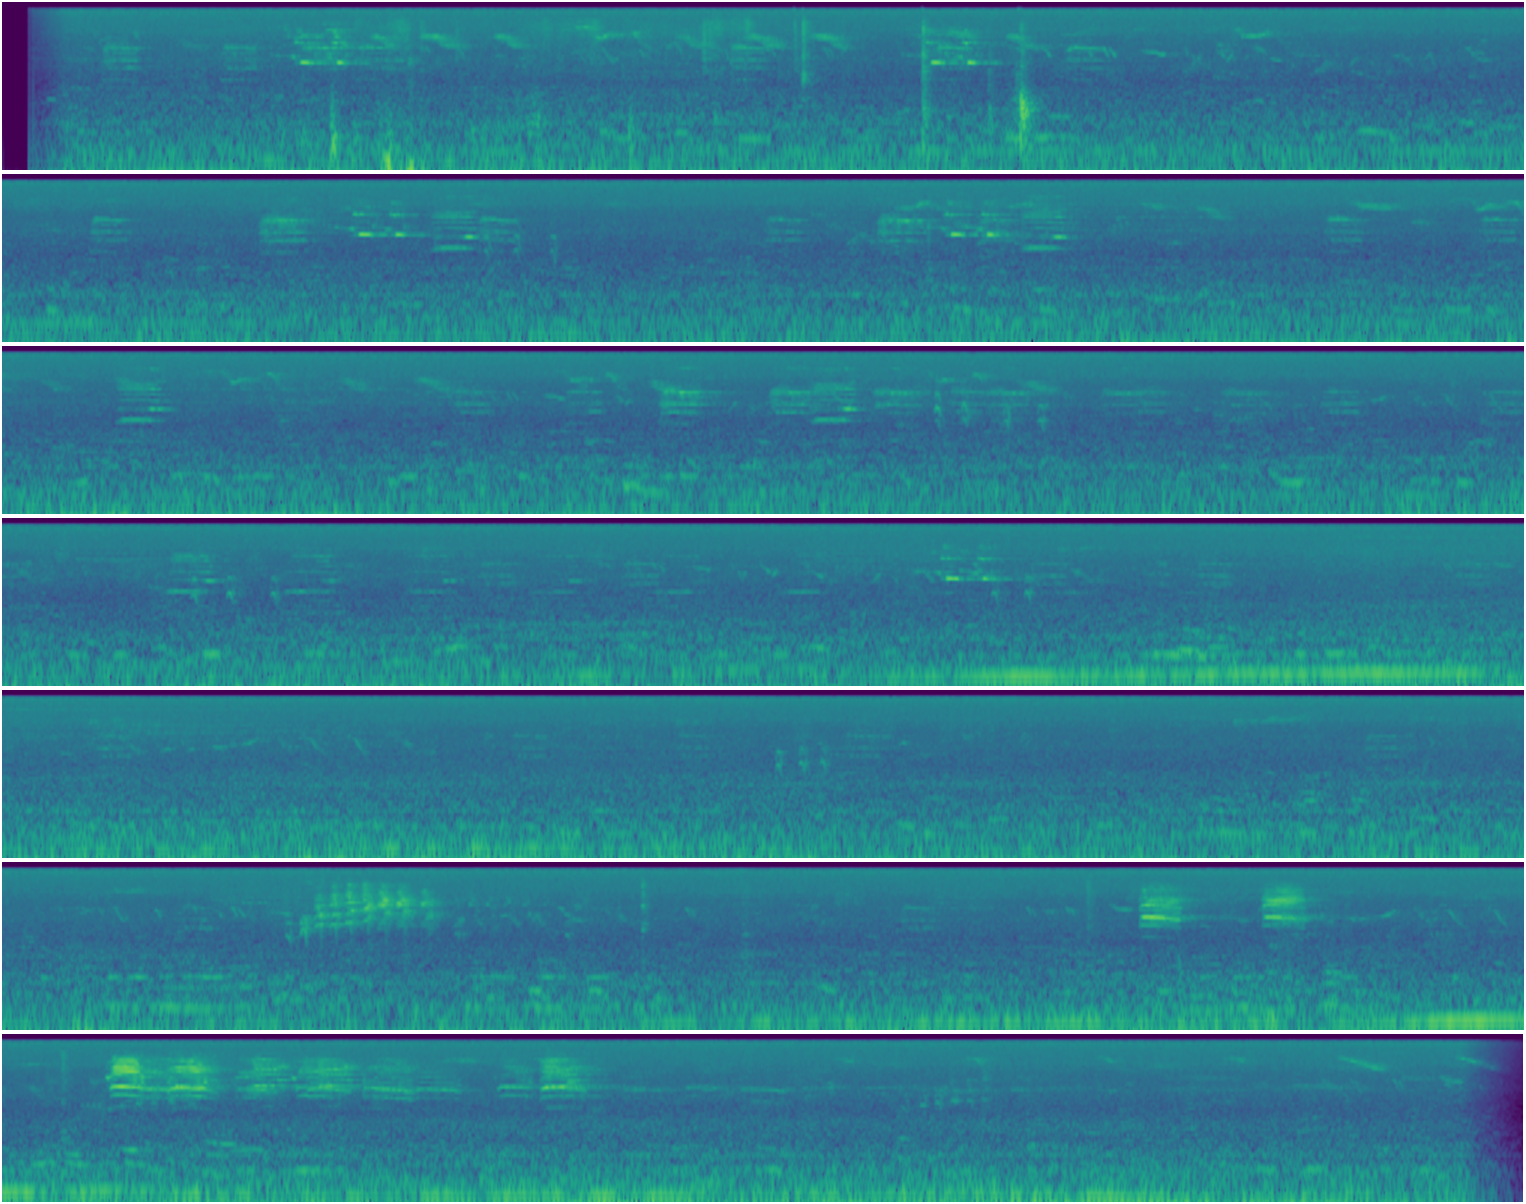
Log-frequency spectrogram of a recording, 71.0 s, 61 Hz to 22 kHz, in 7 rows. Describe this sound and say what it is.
Afternoon Bluejays 04-18-2016
Bluejays and a robin calling this cloudy afternoon. They were going crazy about something, but I only recorded the tail end of it.
birds, small-town, Atchison, bird, nature, town, bluejays, field-recording, jay, birdcalls, spring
